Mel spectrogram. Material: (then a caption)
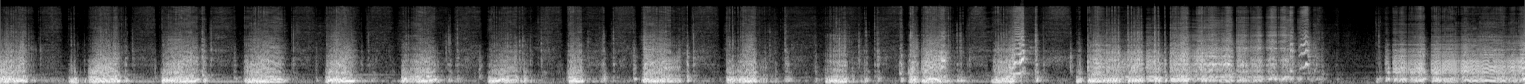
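Wood. Fingertips and palms rub and tap the front plate around the tailpiece of a large, hollow, varnished wooden cello with a spruce top and maple sides, resting on a lap with its strings present but not plucked. A steady, slightly uneven stream of deep, boomy thumps with a low resonant tone is heard, each decaying quickly. Toward the end the taps blur into a more continuous rubbing rumble, with a brief quiet gap just before the close.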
